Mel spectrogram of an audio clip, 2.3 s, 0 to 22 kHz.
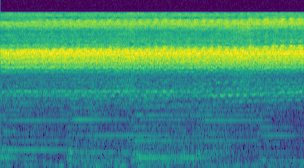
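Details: Cicada calling in a small garden on August 5, 2020: a steady, unbroken high-pitched shrill buzz with two bright bands, holding an even loudness throughout with no other clear sounds.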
